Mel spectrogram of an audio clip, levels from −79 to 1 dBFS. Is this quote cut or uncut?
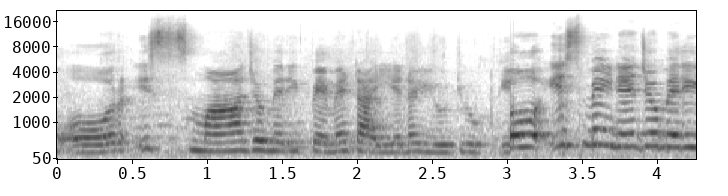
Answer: cut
